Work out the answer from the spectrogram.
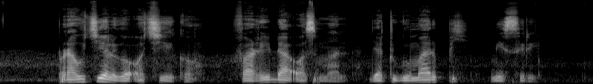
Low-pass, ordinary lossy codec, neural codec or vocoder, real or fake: none; none; none; real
